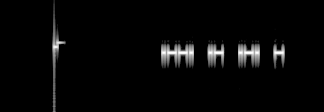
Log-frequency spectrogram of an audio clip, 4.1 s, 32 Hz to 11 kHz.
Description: Morse code, heard as a keyed tone, about 34 wpm, spaced as for 25 wpm, 700 Hz. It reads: PART
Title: 2x Character Spacing - Top 200 Words - 35wpm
